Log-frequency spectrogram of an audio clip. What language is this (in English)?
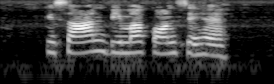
Hindi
